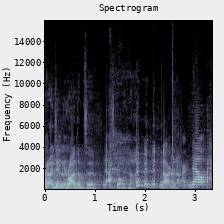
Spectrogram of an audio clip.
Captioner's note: laughs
